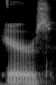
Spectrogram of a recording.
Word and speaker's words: heir: So they are both heirs to the throne. So I thought I would throw that one in there because heir is pronounced the same way as heir. Okay, they're the same pronunciation.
